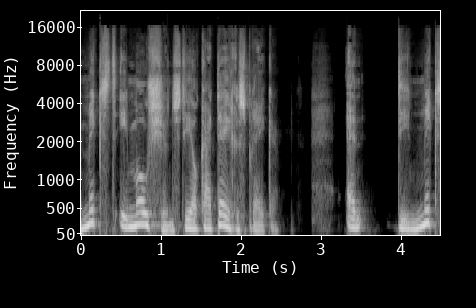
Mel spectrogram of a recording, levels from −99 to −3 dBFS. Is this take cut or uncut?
uncut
